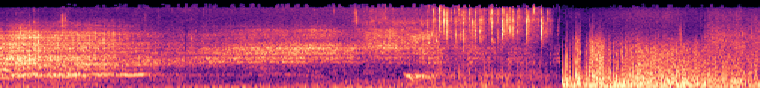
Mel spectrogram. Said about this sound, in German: Sie explodiert!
